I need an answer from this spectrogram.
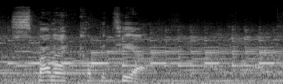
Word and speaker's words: spanakopita: We then have the spinach pie, which I can't pronounce. Let me just check how you say it in a second. It's spanakopita.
